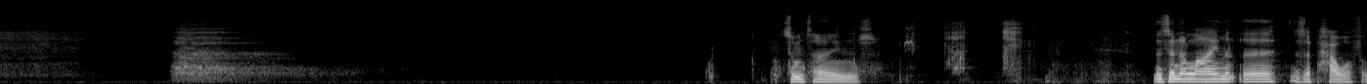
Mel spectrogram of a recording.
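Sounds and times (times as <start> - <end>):
deep breath in and out: 0.0 - 3.9
speech: 7.8 - 9.2, 11.6 - 13.6.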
